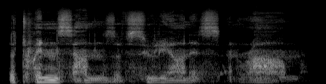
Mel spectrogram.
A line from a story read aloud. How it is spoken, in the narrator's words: breathed Zaphod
